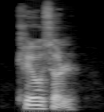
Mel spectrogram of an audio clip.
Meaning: creosol
- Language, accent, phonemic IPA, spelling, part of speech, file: French, France, /kʁe.ɔ.zɔl/, créosol, noun, LL-Q150 (fra)-créosol.wav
